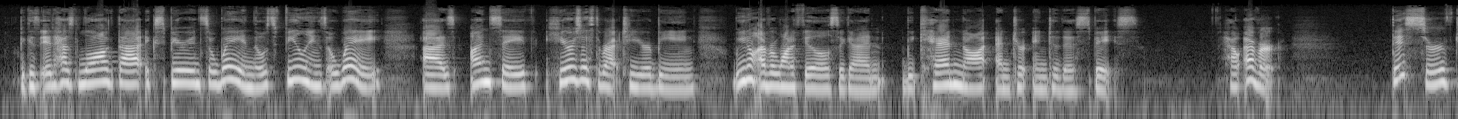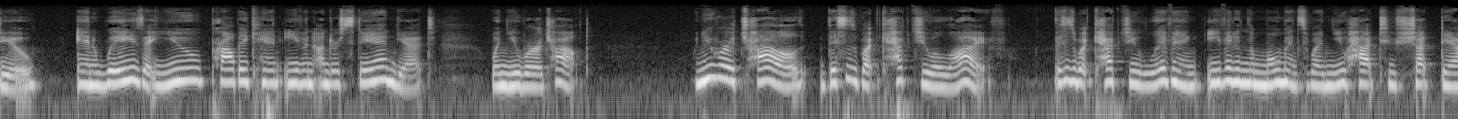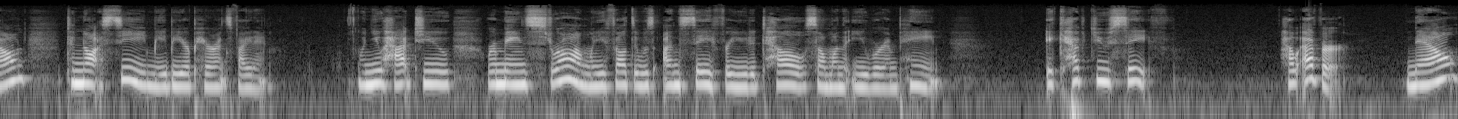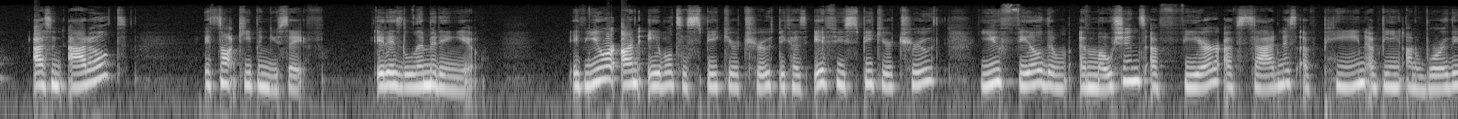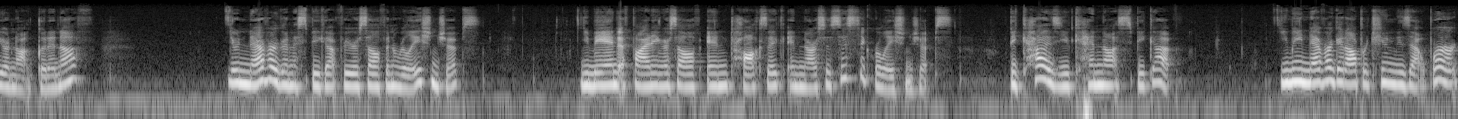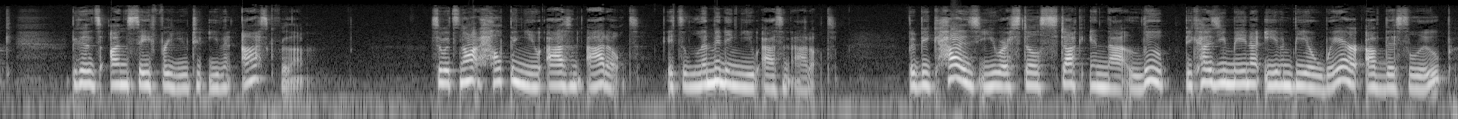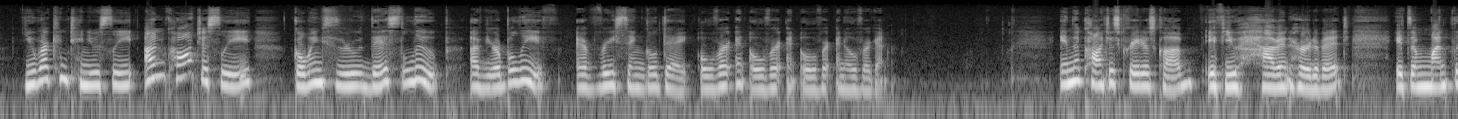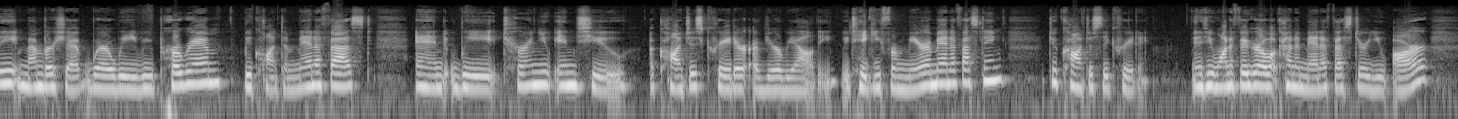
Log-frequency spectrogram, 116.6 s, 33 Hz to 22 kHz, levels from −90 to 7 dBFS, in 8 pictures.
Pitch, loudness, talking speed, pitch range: 205 Hz, -13 LUFS, 160 wpm, 185-235 Hz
